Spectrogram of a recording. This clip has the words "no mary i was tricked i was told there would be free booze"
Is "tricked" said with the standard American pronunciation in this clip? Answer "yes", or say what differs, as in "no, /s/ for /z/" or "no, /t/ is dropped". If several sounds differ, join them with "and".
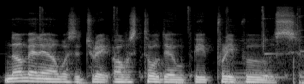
no, /k/ is dropped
